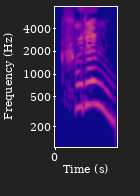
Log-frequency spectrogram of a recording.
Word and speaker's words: couldn't: 자, 여러분 조심할 거 couldn't eat 하지 마시고 트 발음 거의 들리지 않게 발음해 주세요. 자, 마찬가지 I couldn't move.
